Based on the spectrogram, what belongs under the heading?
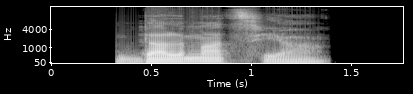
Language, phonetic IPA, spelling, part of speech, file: Polish, [dalˈmat͡sʲja], Dalmacja, proper noun, Pl-Dalmacja.ogg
